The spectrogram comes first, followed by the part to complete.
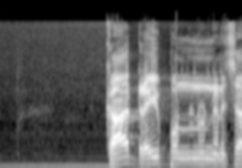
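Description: A man talking into a handheld microphone: a brief pause with only a steady low hum, then his voice resumes about a second in.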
